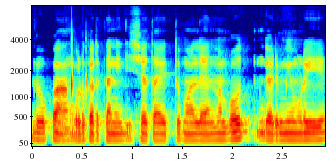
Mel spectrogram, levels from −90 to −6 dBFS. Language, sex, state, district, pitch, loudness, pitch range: Marathi, male, Maharashtra, Gondia, 100 Hz, -19 LUFS, 95-105 Hz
